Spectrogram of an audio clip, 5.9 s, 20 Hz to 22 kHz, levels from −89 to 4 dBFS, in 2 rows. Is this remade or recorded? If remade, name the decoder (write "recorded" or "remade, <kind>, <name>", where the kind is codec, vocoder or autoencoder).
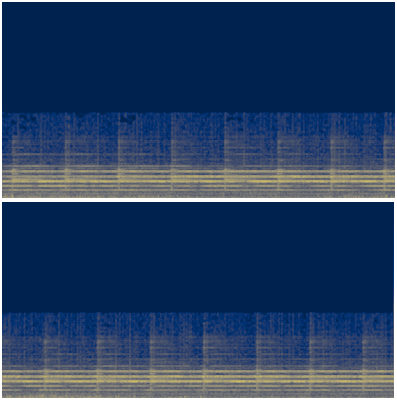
remade, vocoder, Vocos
